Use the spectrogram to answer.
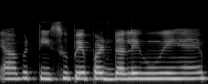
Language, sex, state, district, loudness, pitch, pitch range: Hindi, female, Bihar, Darbhanga, -21 LUFS, 265 Hz, 260-275 Hz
